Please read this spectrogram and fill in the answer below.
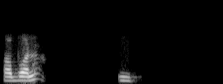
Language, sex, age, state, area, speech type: Assamese, female, 45-60, Assam, rural, conversation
